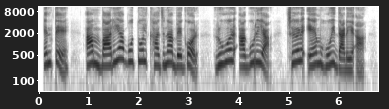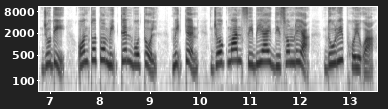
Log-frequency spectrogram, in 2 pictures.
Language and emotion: Santali, neutral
